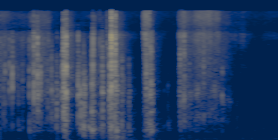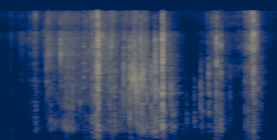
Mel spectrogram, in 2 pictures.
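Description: Fingertips of a ringed hand flip and brush the thin printed pages of a thick paperback dictionary lying open, in a page-turning motion. Quick, bright, crinkly paper rustles and flicks come in bursts, with a brief silent pause in the middle before the rustling resumes.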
